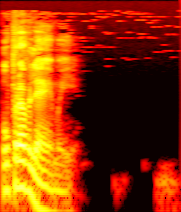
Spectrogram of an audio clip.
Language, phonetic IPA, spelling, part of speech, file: Russian, [ʊprɐˈvlʲæ(j)ɪmɨj], управляемый, verb / adjective, Ru-управляемый.ogg
- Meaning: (verb) present passive imperfective participle of управля́ть (upravljátʹ); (adjective) 1. controllable, manageable 2. guided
